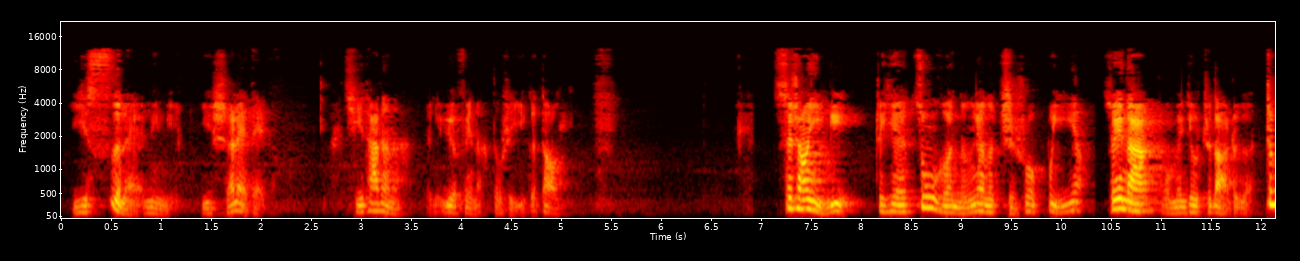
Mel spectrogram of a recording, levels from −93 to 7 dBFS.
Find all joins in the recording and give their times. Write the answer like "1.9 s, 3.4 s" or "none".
6.9 s, 10.3 s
